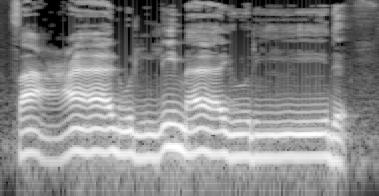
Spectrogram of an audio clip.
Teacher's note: Ain alirkan sedikit, tawassut.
